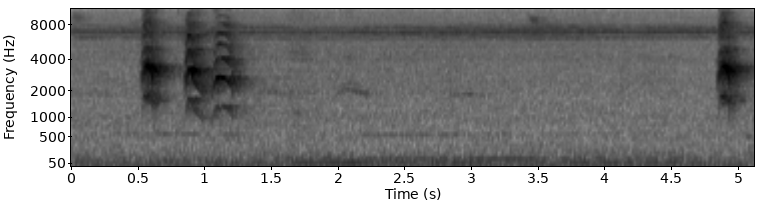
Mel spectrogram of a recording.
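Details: A yellow-crested tyrant flycatcher (Tyrannidae), called pichocué or benteveo, gives three harsh, squawky calls in quick succession, then one more about four seconds later, over a faint low hum.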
